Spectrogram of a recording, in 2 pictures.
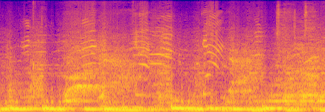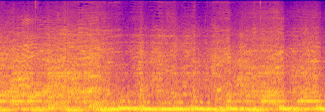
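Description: Loud live accompaniment for a jathilan (kuda lumping) horse dance, with a steady deep pulse underneath. Voices shout sweeping cries about a second in and again near three seconds, over crowd noise.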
